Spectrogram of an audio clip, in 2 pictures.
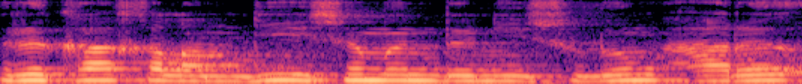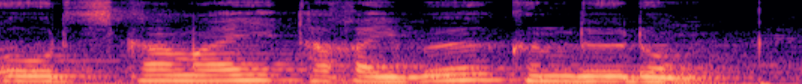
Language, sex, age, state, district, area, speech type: Bodo, male, 45-60, Assam, Chirang, rural, read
